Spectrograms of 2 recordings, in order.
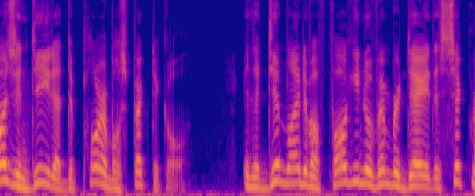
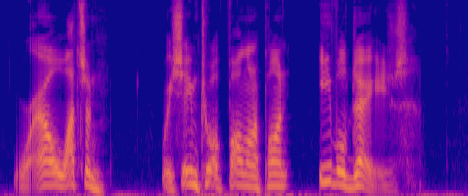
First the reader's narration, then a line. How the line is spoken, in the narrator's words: said he, in a feeble voice, but with something of his old carelessness of manner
